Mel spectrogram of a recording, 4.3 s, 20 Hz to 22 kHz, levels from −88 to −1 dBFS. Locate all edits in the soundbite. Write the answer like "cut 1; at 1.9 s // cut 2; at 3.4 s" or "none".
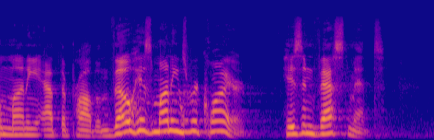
cut 1; at 1.8 s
